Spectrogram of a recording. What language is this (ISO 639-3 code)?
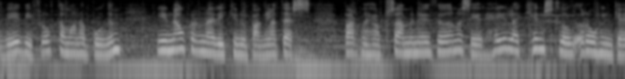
isl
